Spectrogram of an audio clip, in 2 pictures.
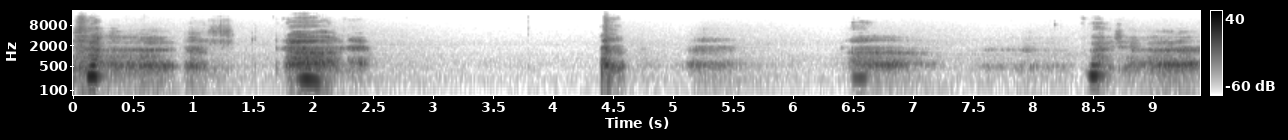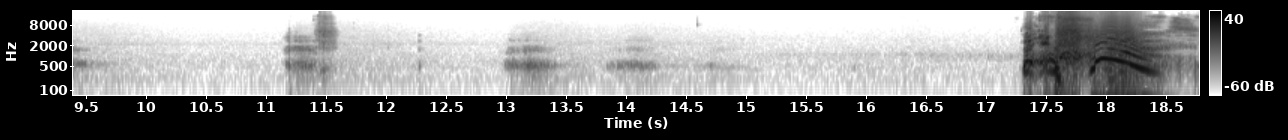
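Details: Short breathy catches and half-spoken "oh dear" sounds build up, then one loud explosive sneeze, from a person trying to announce very strong sneezes, with honking nose blowing later; a single forceful sneeze.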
